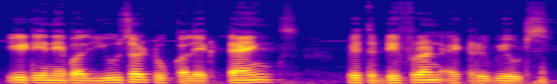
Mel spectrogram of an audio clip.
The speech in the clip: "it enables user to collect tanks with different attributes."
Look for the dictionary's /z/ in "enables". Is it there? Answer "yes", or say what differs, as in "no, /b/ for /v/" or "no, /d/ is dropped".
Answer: no, /z/ is dropped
